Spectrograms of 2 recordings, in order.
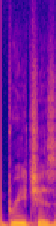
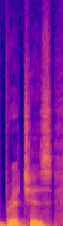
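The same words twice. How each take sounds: First: Breeches with a long E, as in "breed"; first vowel of breeches as ee; long E pronunciation. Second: Britches with a short i, as in "rich"; Southern britches, short first vowel; short I pronunciation. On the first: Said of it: "was a long E sound". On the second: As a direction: say britches to rhyme with riches. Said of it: "one that comes to mind is britches". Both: Shown as a demonstration.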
